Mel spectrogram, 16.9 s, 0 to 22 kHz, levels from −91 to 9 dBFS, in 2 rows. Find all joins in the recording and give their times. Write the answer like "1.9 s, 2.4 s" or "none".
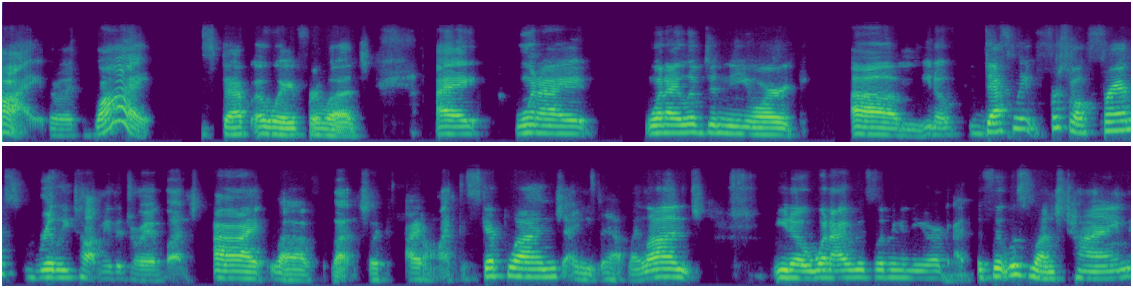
1.5 s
